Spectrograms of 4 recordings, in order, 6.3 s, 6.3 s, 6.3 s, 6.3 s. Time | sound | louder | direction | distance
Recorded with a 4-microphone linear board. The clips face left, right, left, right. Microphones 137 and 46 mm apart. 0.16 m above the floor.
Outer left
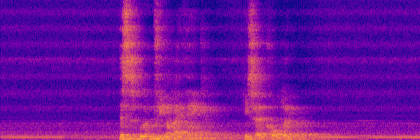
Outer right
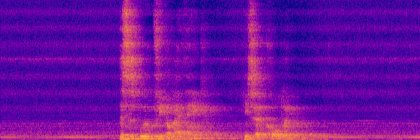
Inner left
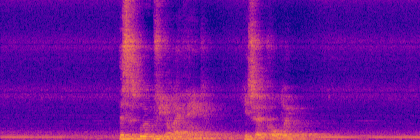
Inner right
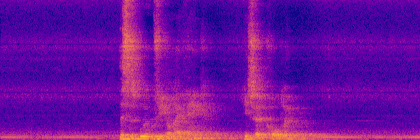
1.8 | a man speaking | outer right 2 dB, inner right 2 dB | 45° left (ahead or behind) | 1.7 m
